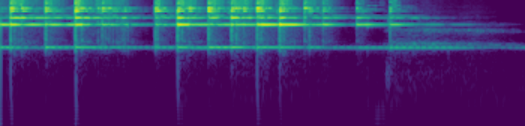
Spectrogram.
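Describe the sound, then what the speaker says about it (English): Dinner bell rung rapidly, a bright metallic clanging in a quick run of about a dozen strikes, then a final hit left to ring out and fade. "there's a dinner bell"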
